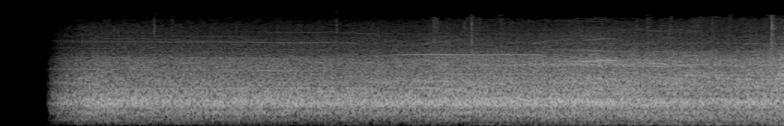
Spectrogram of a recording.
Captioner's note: cheering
